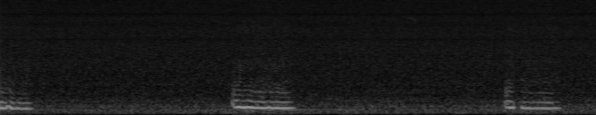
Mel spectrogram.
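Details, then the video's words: Pet cat snoring so loudly indoors that the TV is drowned out, before waking up angry; three low, droning, buzzy snores with a strong hum, spaced about three seconds apart, quiet room between. "Our snoring cat wakes up pissed off and ready to rumble"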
